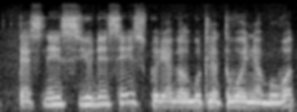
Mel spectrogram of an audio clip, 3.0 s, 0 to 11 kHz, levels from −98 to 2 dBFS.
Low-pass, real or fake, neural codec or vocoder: 9.9 kHz; real; none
